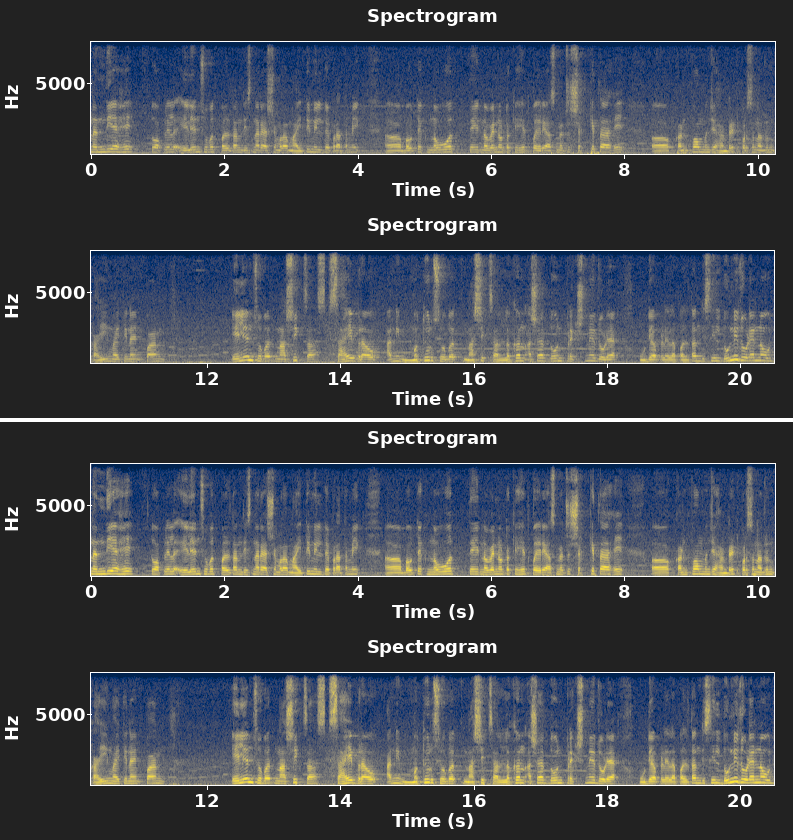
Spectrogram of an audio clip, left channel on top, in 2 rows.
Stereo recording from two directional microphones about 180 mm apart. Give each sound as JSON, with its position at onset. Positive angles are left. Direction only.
{"t": 0.0, "sound": "speech", "side_deg": -40}
{"t": 12.4, "sound": "speech", "side_deg": -35}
